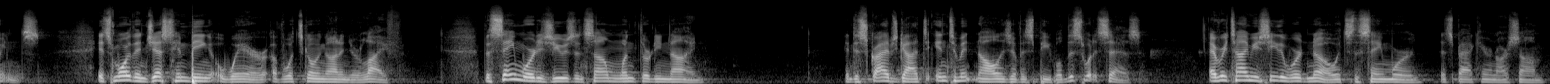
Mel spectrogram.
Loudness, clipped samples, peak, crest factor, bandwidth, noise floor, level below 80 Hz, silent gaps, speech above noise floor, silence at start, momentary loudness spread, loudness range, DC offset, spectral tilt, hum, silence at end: -20 LUFS; under 0.1%; 0 dBFS; 20 dB; 16 kHz; -58 dBFS; -48 dBFS; none; 39 dB; 0 s; 12 LU; 4 LU; under 0.1%; -4.5 dB/octave; none; 0.05 s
